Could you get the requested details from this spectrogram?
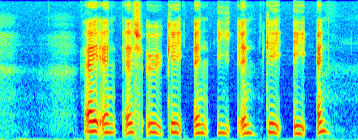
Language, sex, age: Danish, female, 32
